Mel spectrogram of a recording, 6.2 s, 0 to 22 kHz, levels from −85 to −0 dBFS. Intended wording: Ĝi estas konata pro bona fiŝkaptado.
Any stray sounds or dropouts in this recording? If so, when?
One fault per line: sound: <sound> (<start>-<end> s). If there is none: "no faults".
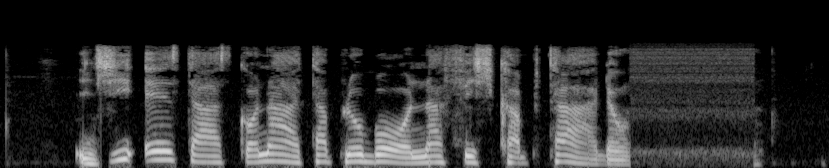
no faults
